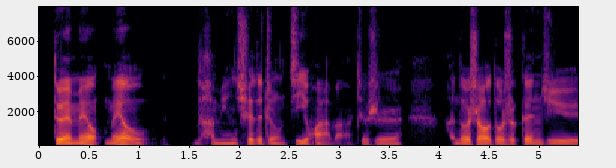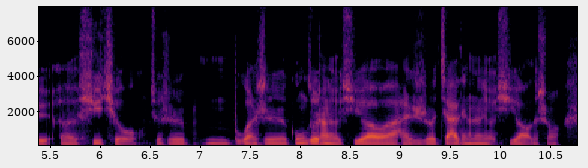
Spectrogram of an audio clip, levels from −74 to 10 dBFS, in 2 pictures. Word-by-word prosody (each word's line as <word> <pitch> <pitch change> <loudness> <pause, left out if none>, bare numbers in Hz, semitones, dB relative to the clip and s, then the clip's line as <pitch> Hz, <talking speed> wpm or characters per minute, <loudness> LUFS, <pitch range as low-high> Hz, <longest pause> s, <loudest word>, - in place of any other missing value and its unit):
对， 140 -3 +12
没 115 +2 +3
有 145 +1 +6
没 120 +4 +1
有 160 -4 +6 0.5
很 - - -4
明 95 +2 -4
确 135 +6 +3
的 115 - +2
这 110 - -3
种 95 -6 -4
计 - - 0
划 - - -1
吧， - - -12
就 - - -8
是 90 -1 -3 0.4
很 - - -10
多 125 +5 +4
时 130 - +4
候 130 -1 +7
都 130 0 +2
是 125 -1 -1
根 120 0 +1
据， 100 -7 -3
呃， 85 -2 -9
需 120 +7 -5
求， 80 -9 -7
就 90 - -13
是， 90 -2 -9 0.2
嗯， 90 -2 -12
不 100 - -15
管 100 -3 -4
是 95 0 -6
工 110 +5 -7
作 115 -1 0
上 110 -2 -1
有 90 -2 -5
需 95 +3 -6
要 95 -1 +1
啊， 90 -1 -3
还 85 0 -8
是 90 0 -8
说 90 0 -6
家 95 +2 -2
庭 95 -2 -8
上 90 0 -7
有 85 - -9
需 - - -6
要 - - -5
的 - - -13
时 - - -7
候， - - -17
95 Hz, 290 characters per minute, -24 LUFS, 90-120 Hz, 0.5 s, 对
